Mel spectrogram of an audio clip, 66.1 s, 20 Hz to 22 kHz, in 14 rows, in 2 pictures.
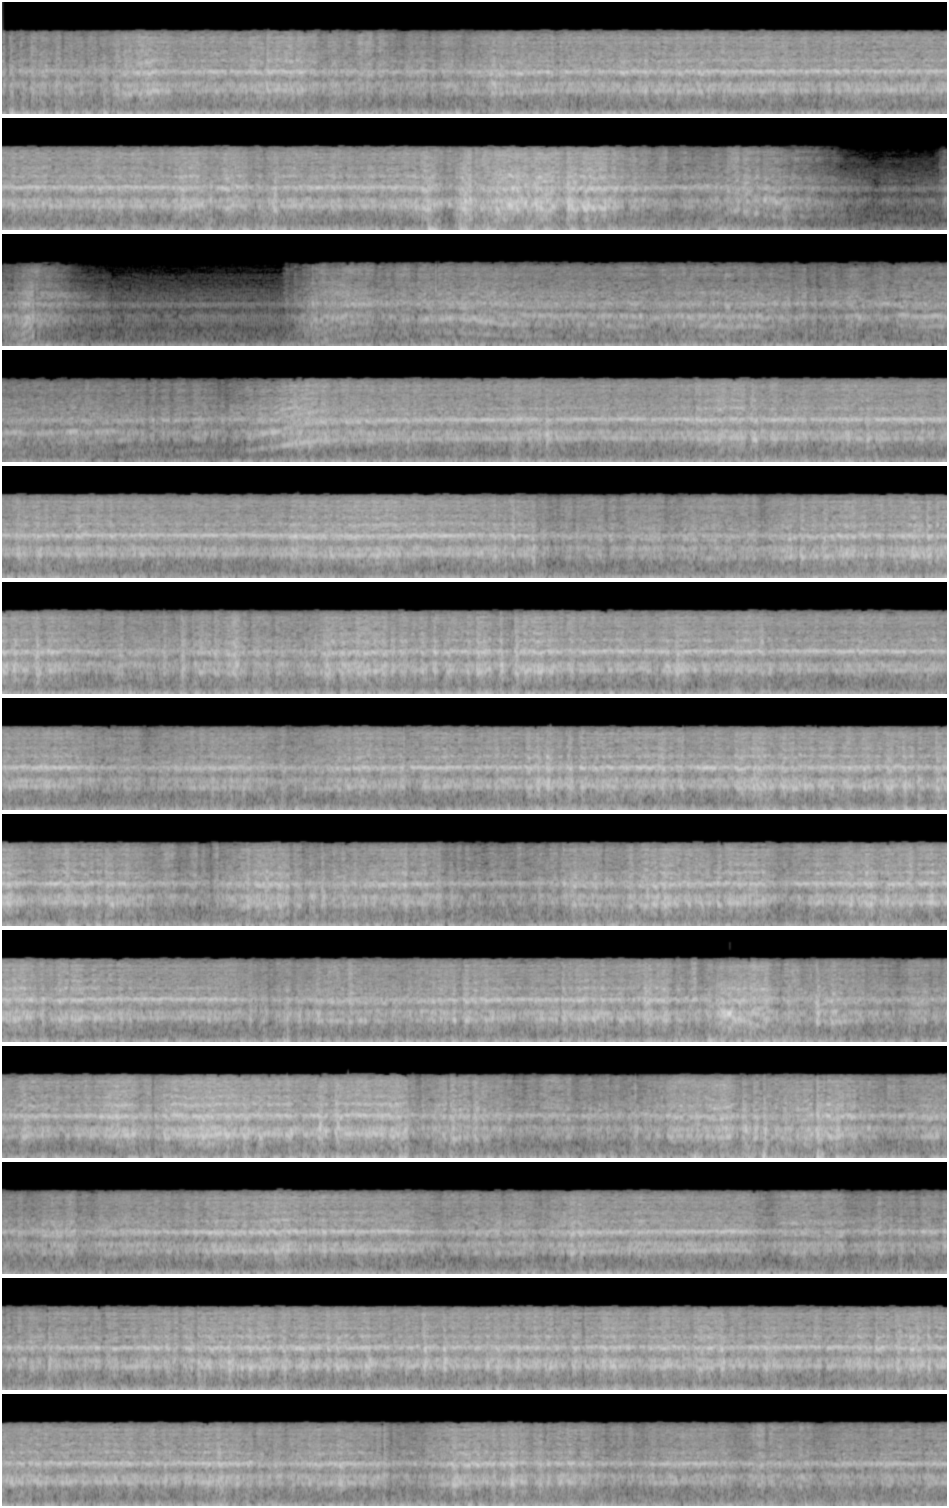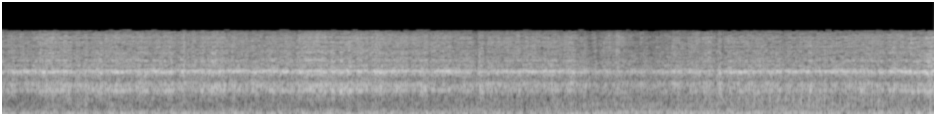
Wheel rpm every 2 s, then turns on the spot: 220, 230, 230, 210, 50, 70, 120, 150, 230, 230, 220, 220, 220, 230, 230, 230, 230, 220, 230, 230, 220, 220, 220, 220, 220, 220, 230, 230, 230, 230, 230, 230, 230.
8-10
